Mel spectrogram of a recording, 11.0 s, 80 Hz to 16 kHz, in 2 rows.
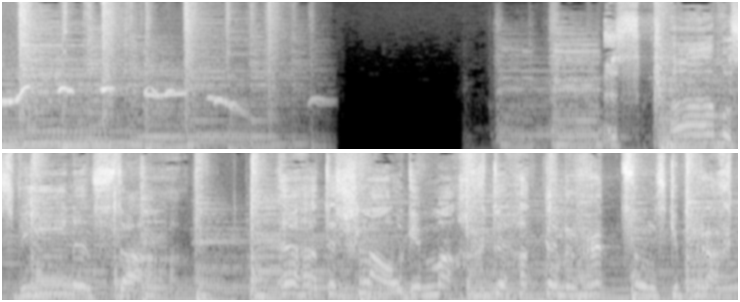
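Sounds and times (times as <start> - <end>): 
people whistling along to a song: 0.0 - 2.5
speech: 4.6 - 11.0.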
